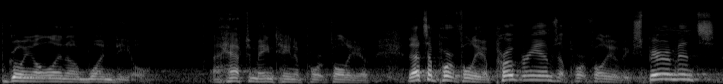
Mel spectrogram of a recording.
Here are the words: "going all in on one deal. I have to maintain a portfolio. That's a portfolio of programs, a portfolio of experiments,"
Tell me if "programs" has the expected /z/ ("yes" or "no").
yes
